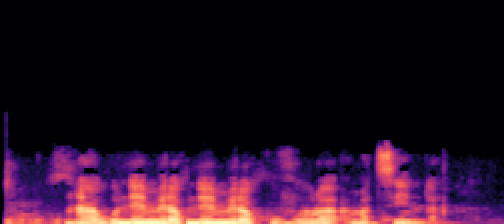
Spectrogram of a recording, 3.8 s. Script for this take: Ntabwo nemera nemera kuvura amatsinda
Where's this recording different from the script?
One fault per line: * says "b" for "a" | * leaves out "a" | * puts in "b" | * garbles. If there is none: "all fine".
all fine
